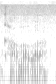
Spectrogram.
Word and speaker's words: Kamala: Um, Kamala.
